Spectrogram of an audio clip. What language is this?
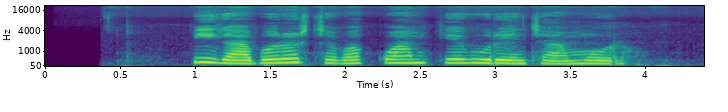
Kalenjin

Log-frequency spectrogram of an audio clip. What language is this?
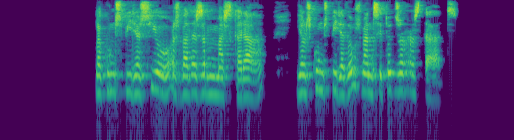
Catalan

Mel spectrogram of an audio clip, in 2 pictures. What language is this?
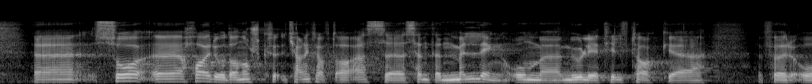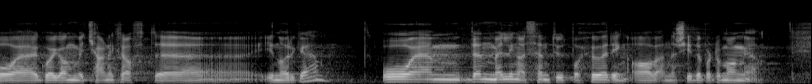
Norwegian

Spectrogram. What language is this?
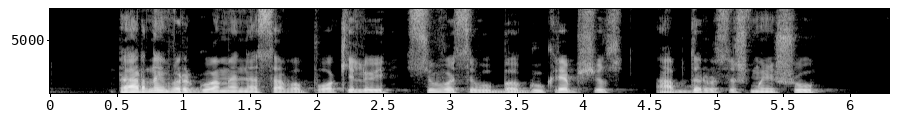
Lithuanian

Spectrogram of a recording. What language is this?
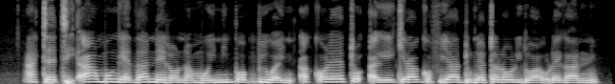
Kikuyu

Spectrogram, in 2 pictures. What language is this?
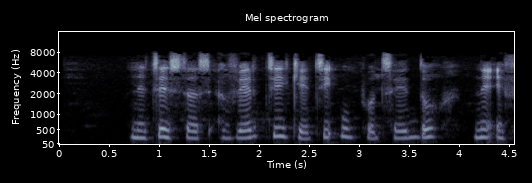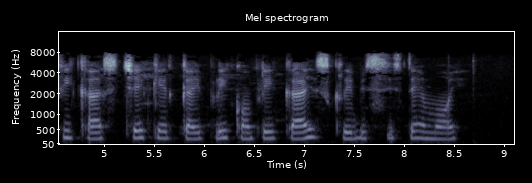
Esperanto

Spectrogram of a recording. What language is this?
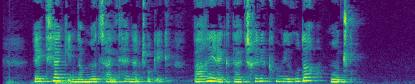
Mingrelian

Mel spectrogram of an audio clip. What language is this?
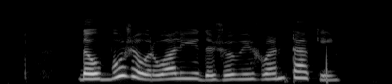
Pashto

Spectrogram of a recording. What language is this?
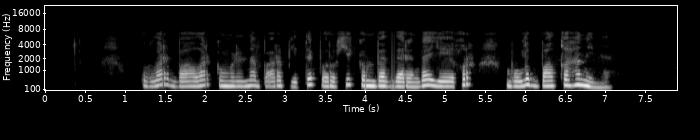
Bashkir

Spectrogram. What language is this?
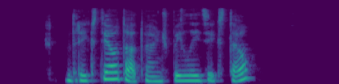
Latvian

